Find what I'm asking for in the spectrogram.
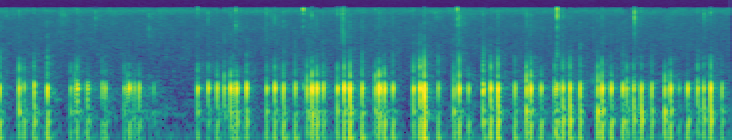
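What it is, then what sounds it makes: Zucchini tapped with fingernails. A whole, solid green zucchini held in the hand close to the microphone is tapped and scratched with long manicured nails. The result is a quiet, rapid run of soft, dull taps and brushing scratches with a muffled, low-mid tone. Each tap dies away almost at once.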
